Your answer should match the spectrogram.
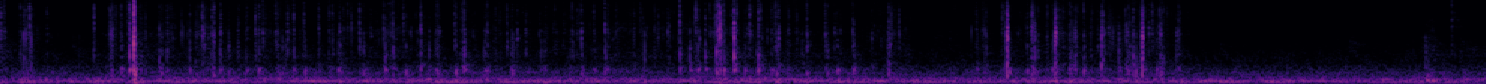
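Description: Close computer keyboard keys are tapped in quick irregular bursts, soft clicks over a low room hum, with the typing thinning out toward the end.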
